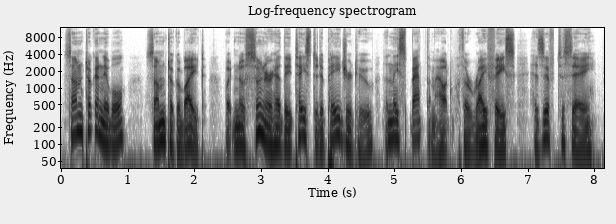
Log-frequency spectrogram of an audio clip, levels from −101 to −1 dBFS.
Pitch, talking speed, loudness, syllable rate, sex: 100 Hz, 230 wpm, -18 LUFS, 4.9 syllables/s, male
